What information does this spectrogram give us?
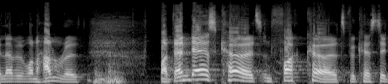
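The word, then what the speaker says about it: Coeurl: I just call them quirls. Like I'm used to don't call them curls because there's an O-E in there, and in German you pronounce it letter as Ö.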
